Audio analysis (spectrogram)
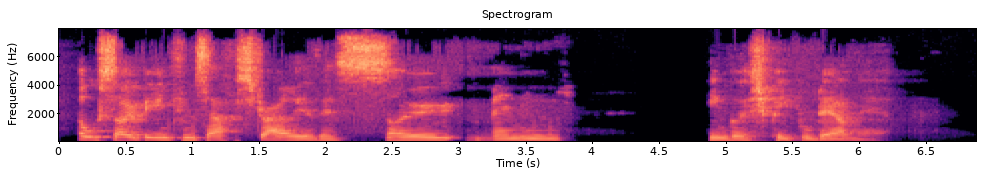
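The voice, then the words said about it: South Australian accent, sounds English. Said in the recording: “my accent. Oh, people say, what part of England are you from? I'm not from England. I'm just from South Australia”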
